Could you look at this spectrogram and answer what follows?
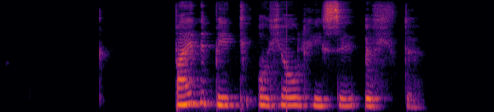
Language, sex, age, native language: Icelandic, female, 40-49, Icelandic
